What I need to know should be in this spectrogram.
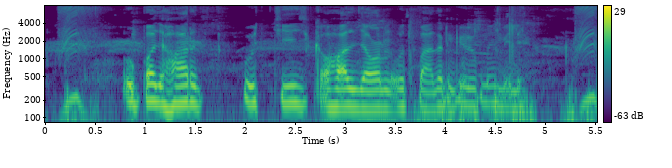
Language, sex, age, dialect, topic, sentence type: Bhojpuri, male, 18-24, Southern / Standard, agriculture, statement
